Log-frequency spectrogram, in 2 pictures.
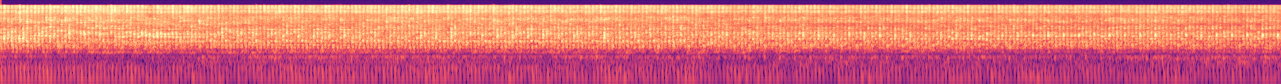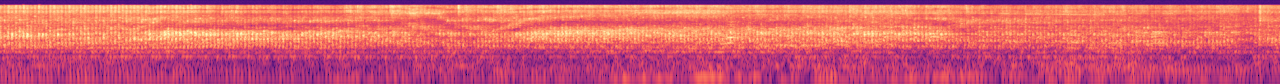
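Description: A four-cylinder turbodiesel engine idles with a steady clatter, with the bonnet open.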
